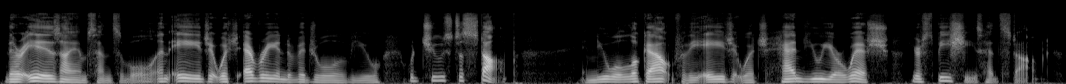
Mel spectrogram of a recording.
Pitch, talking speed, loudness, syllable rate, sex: 120 Hz, 195 wpm, -22 LUFS, 5.2 syllables/s, male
